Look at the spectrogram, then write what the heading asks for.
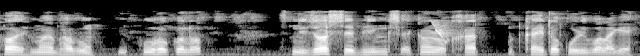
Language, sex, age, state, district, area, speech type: Assamese, male, 18-30, Assam, Lakhimpur, rural, spontaneous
